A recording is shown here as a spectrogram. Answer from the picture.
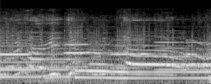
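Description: A singer's drawn-out, wavering vocal line in Vietnamese stage opera, gliding up and down in pitch over instrumental accompaniment that holds several steady notes.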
